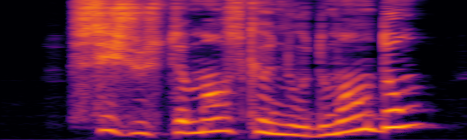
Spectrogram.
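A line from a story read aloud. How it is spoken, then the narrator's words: Furious pent-up outburst. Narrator (French): s'écria Ludwig Roller avec toute la fureur d'une colère longtemps contenue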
